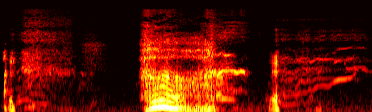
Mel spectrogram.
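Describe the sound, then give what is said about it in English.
A deep breath, drawn out into a long voiced exhale lasting about a second, with a rising then falling tone, between stretches of quiet talk. “Can we take a deep breath here?”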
